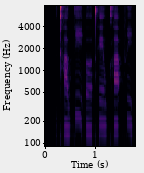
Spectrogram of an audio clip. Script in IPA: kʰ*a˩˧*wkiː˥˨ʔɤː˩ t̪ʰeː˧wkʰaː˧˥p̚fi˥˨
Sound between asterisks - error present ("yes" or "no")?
no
